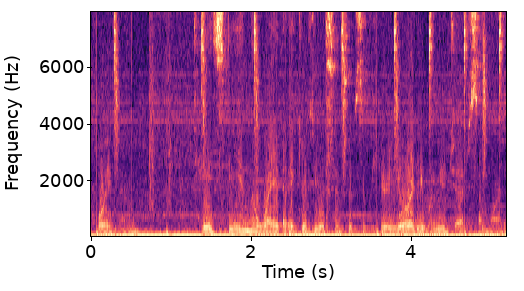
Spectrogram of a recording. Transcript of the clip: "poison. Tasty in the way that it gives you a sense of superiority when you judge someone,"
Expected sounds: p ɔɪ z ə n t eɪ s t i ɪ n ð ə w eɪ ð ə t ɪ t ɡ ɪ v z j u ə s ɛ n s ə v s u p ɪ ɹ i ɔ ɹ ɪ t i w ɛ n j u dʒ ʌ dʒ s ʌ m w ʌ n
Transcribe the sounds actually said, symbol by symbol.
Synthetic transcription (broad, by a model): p ɔɪ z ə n t eɪ s t i ɪ n ð ə w eɪ ð ə t ɪ t ɡ ɪ v z j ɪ ə s ɛ n s ə v s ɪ p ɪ ɹ i ɔ ɹ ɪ t i w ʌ n j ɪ dʒ ʌ dʒ s ʌ m w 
